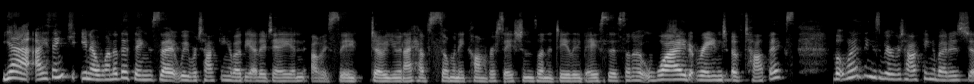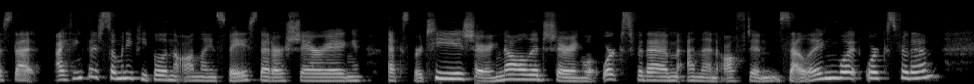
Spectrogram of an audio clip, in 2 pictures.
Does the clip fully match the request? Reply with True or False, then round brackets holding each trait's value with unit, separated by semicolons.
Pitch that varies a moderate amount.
False (7.6 semitones)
